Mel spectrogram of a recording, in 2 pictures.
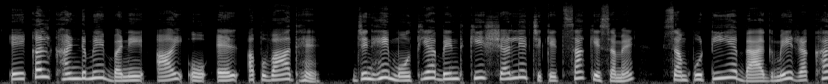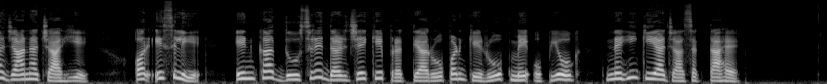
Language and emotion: Hindi, neutral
